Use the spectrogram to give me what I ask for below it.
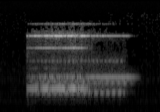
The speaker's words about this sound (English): somebody's phone is ringing.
